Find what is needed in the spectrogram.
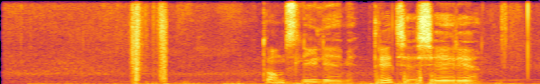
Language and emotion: Russian, neutral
